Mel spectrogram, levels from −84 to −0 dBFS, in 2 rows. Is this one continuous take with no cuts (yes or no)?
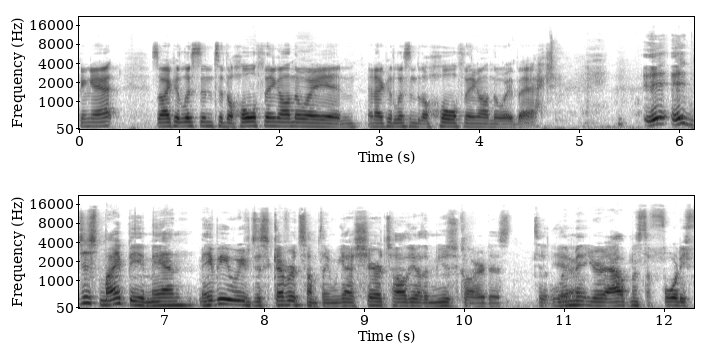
yes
